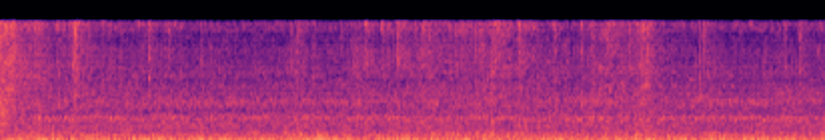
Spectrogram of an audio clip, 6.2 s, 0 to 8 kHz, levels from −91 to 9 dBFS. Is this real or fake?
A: fake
